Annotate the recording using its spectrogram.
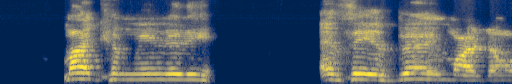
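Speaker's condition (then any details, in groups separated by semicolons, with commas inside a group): Cerebral palsy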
